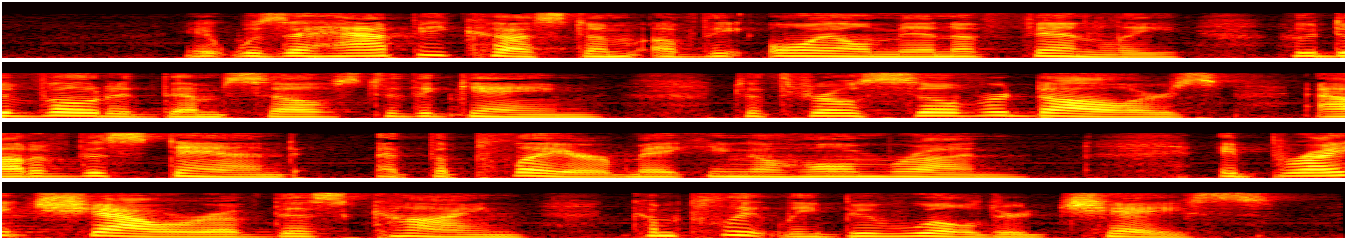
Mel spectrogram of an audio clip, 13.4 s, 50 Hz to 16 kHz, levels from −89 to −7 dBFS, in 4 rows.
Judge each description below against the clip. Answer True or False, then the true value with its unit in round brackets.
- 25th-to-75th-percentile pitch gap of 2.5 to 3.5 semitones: False (4.2 semitones)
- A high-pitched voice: False (160 Hz)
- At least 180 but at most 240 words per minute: True (185 wpm)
